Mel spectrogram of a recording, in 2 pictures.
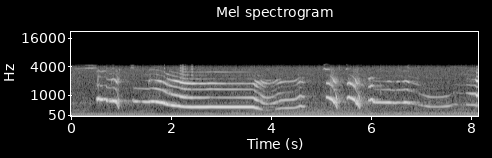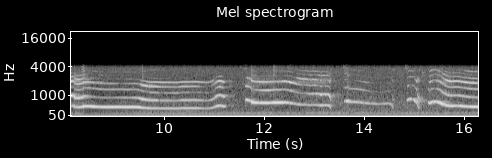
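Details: Dog howling after receiving a lamb bone treat; long loud tonal howls that bend down then level off, broken by short sharp yips and whimpers, repeated in several drawn-out phrases.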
